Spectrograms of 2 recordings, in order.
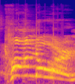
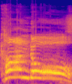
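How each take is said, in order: First: The word ends with an R sound. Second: The word ends with an L sound. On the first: The speaker calls it right. "It's Condor" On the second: The speaker calls it wrong. "not Condol!"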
